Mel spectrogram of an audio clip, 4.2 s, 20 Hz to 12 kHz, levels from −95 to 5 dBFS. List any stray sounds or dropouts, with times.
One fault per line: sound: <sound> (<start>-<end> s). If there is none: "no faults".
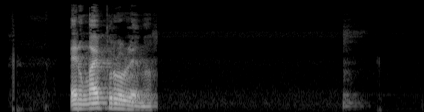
no faults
